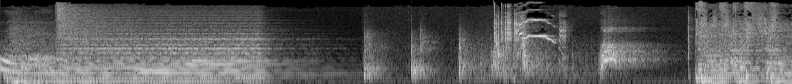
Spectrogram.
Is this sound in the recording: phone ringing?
no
